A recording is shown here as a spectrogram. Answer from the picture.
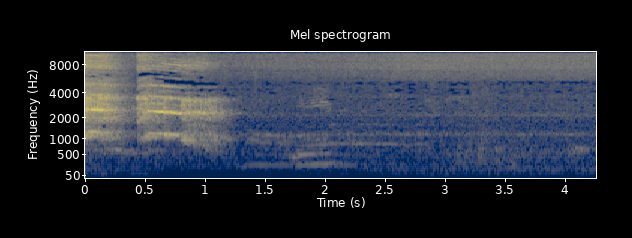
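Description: A rooster crowing loudly. The crow fades out about a second in.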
